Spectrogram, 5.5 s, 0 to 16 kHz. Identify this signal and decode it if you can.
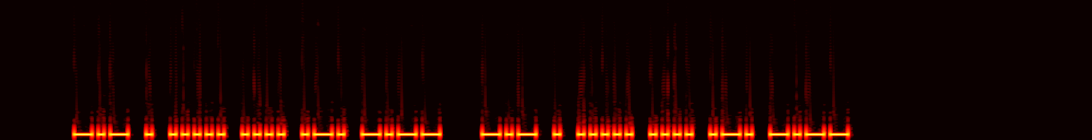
Morse code, heard as a keyed tone, about 40 wpm, 700 Hz. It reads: KE5HRY KE5HRY
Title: USA Call Signs Repeated 2x 40wpm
